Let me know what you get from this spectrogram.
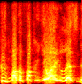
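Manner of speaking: high, loud hollering outburst. Explaining to listeners why he keeps hollering: hollering. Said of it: ""Why are you hollering all the time?"".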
